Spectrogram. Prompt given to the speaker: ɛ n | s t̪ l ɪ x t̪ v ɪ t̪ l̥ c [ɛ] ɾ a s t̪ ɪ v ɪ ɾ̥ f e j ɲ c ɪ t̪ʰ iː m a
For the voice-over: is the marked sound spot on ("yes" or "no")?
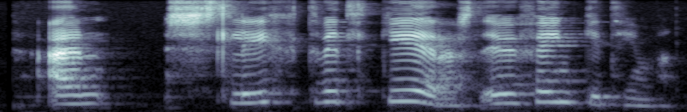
no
